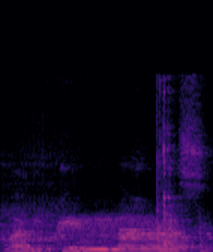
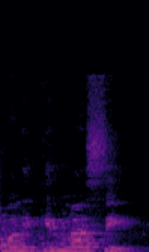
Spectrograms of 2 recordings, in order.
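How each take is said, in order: First: The phrase ends on a stopped consonant. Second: The phrase ends with a final vowel sound. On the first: The speaker calls it right. "tapi dibaca malikin nas" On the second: The speaker calls it wrong. "kalau kita berhenti jangan dibaca malikin nasi"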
